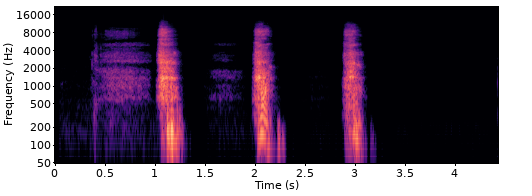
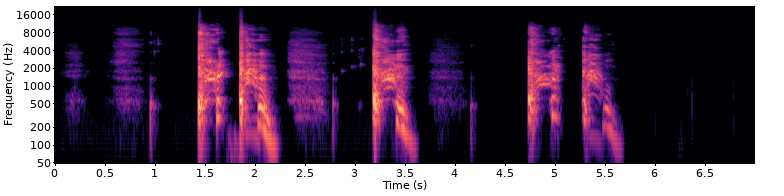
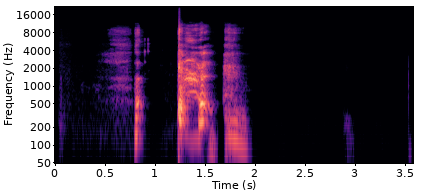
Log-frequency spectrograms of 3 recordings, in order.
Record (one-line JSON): {"exhalation_length": "4.4 s", "exhalation_amplitude": 30522, "exhalation_signal_mean_std_ratio": 0.27, "three_cough_length": "7.0 s", "three_cough_amplitude": 32768, "three_cough_signal_mean_std_ratio": 0.34, "cough_length": "3.6 s", "cough_amplitude": 32767, "cough_signal_mean_std_ratio": 0.27, "survey_phase": "beta (2021-08-13 to 2022-03-07)", "age": "18-44", "gender": "Male", "wearing_mask": "No", "symptom_cough_any": true, "symptom_sore_throat": true, "smoker_status": "Current smoker (1 to 10 cigarettes per day)", "respiratory_condition_asthma": false, "respiratory_condition_other": false, "recruitment_source": "Test and Trace", "submission_delay": "1 day", "covid_test_result": "Positive", "covid_test_method": "LFT"}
